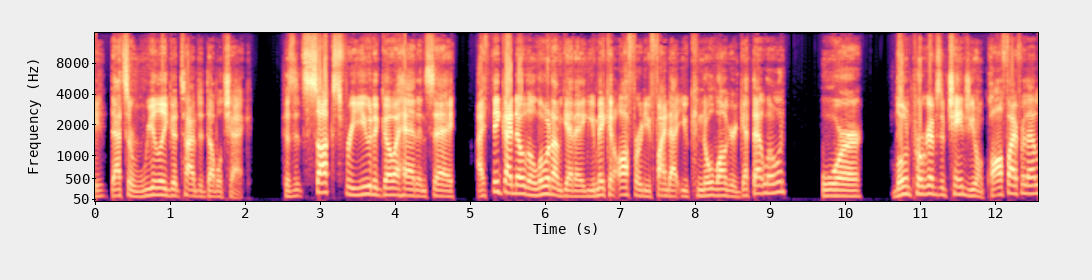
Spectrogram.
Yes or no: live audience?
yes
